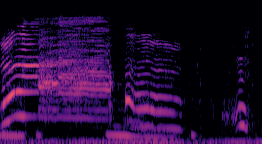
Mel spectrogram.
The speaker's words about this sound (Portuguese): Desculpe. Para de chorar.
